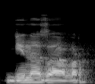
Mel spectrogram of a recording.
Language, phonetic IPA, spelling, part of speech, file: Russian, [dʲɪnɐˈzav(ə)r], динозавр, noun, Ru-динозавр.ogg
- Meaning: dinosaur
